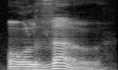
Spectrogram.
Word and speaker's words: although: The next group are pronounced O. This diphthong symbol here is pronounced O. Though, although. Now these are basically the same thing.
